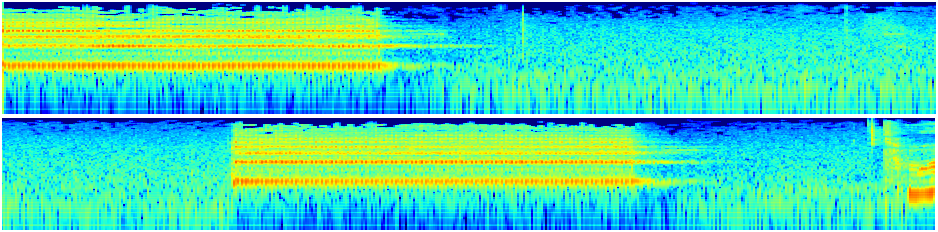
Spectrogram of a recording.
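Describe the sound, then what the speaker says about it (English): Outgoing-call ringback tone on a telephone, two long steady electronic rings separated by a pause of quiet line hiss, loud and close. "Come on, go answer the phone."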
